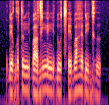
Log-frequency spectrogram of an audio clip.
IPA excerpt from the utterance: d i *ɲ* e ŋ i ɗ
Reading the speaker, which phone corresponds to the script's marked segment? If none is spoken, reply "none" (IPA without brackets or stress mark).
ŋ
